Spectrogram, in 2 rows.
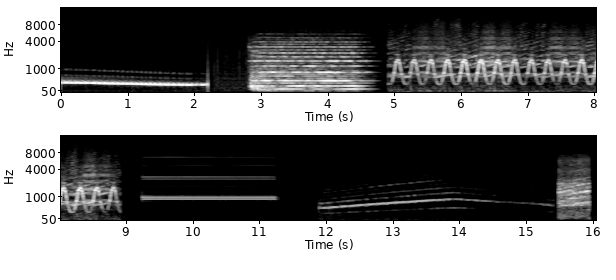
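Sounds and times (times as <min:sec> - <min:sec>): rising and falling siren tone: 0:04.9 - 0:08.9, 0:11.9 - 0:16.0
fast electronic warble: 0:04.9 - 0:09.0
loud alarm: 0:04.9 - 0:09.4, 0:15.5 - 0:16.0.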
